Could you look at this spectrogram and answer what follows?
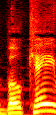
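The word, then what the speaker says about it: Bucket: in your purse Kanye pronouncing your name bouquet obligatory the bouquet residents the lady of the house speaking spelled B uck et ha ha my uncle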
